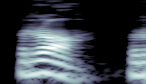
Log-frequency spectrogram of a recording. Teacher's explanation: র উচ্চারণ করতে গেলে আমাদের দন্তমূল অর্থাৎ দাঁতের গোড়ায় দেখবেন বারবার জিহ্বাটা আঘাত করে। আঘাত করা মানে কম্পিত। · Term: কম্পিত ব্যঞ্জন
